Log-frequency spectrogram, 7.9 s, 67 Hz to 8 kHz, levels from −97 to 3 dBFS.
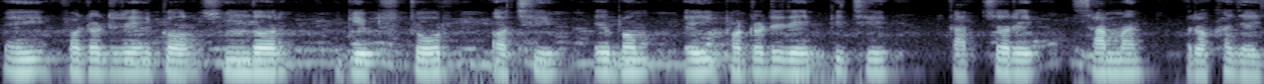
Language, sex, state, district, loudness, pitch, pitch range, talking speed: Odia, male, Odisha, Malkangiri, -20 LUFS, 135 Hz, 130-135 Hz, 115 wpm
